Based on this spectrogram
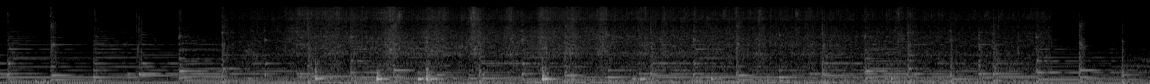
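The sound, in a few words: chicken frying on both sides in a pan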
